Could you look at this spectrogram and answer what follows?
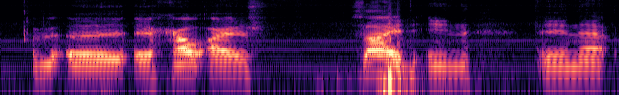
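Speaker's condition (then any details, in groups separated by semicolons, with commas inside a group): Cerebral palsy; since birth; speech not very clear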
